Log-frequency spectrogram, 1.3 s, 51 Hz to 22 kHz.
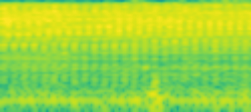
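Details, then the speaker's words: Biotronix pneumatic radial extracorporeal shockwave therapy (ESWT) device, up to 10 bar, with the probe's operation button pressed and shot counter running: rapid, evenly spaced mechanical pulsing, a fast buzzing rattle of the probe firing repeatedly. "this is the operation button in the prop like I have to press the same you can see I'm getting this you can see the number of shots coming"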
